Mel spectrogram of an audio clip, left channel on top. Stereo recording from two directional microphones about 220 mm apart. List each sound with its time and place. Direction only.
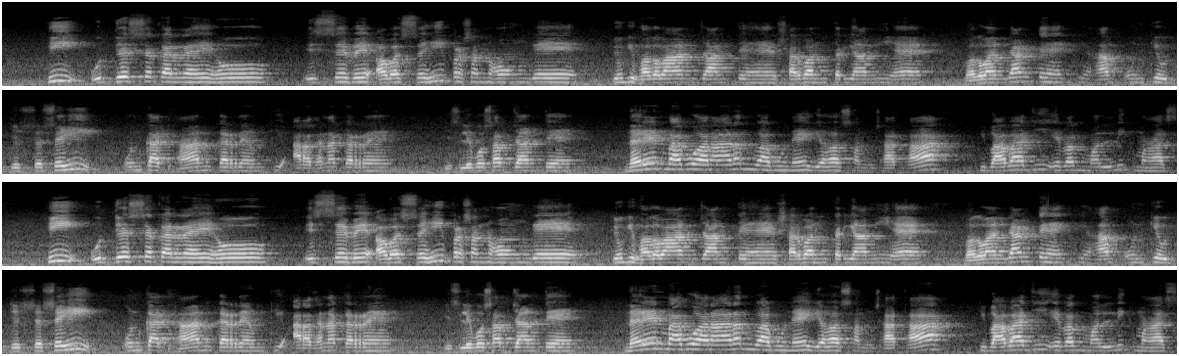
0.4 s speech: 5° right (ahead or behind)
8.4 s speech: 15° right (ahead or behind)
9.6 s a man's voice: centre (ahead or behind)
11.5 s speech: 10° right (ahead or behind)
13.0 s a man's voice: 20° right (ahead or behind)
13.5 s a man's voice: 5° right (ahead or behind)
14.6 s speech: 20° right (ahead or behind)
20.1 s a man's voice: 20° right (ahead or behind)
